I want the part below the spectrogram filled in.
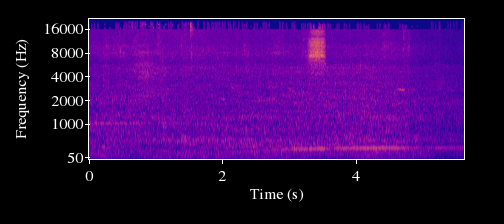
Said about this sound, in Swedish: Det är för många bilar. Många som chansar på att köra igenom. Och så kommer de emellanåt som nu till exempel i en sån hastighet.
